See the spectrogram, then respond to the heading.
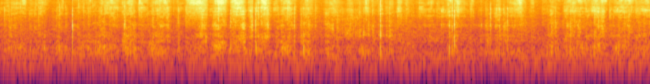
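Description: Long nails tap and scratch a small, filled white plastic cosmetic tube with a mint cap. It makes a steady, bright, crinkly scratching with sharp, quick clicks scattered throughout. The taps are dry and die away almost instantly.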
